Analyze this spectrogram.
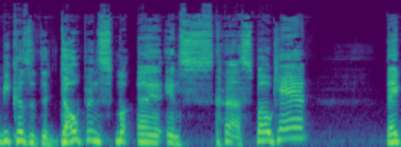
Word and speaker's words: Spokane: okay a and E some people call Spokane smoke cane okay even though it's Spokane and some people might who if they're unfamiliar with it they want to pronounce it Spokane it's really Spokane so keep in mind Washington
